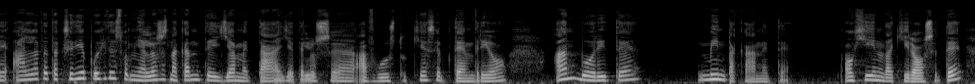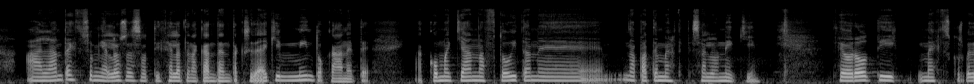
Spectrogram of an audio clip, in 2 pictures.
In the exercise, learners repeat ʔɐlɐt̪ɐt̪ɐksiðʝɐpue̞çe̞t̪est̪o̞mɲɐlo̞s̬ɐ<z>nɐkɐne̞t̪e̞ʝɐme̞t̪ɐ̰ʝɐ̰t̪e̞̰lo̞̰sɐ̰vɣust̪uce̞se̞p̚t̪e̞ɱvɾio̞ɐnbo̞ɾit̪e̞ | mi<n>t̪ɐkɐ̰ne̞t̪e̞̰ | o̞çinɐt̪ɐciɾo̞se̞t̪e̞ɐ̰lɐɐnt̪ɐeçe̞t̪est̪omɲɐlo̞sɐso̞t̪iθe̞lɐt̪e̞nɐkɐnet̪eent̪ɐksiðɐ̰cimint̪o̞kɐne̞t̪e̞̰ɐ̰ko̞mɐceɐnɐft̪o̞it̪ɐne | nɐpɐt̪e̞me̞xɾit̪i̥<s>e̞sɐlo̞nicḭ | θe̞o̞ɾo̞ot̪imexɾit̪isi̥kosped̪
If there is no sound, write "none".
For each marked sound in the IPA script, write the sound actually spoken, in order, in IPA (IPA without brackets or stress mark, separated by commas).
z, n, θ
